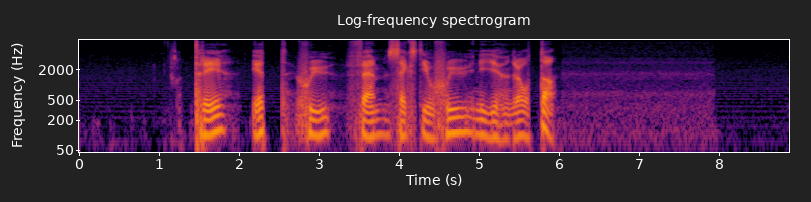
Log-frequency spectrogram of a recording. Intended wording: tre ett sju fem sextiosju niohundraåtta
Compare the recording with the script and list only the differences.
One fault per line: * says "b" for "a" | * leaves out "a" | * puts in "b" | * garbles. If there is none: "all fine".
all fine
